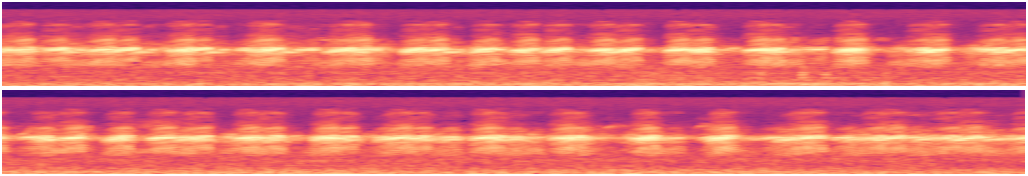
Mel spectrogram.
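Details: In rice paddies being readied for planting, frogs keep up a loud chorus of rapid, buzzy pulsed croaks, bursts crowding together irregularly at times, with light low-frequency background noise.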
